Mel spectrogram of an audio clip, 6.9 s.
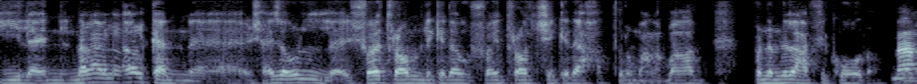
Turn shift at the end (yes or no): yes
